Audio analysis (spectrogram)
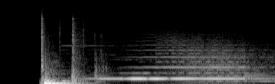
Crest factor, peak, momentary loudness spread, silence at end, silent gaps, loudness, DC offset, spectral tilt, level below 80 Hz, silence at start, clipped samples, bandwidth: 16 dB; 0 dBFS; 12 LU; 0 s; none; -19 LUFS; under 0.1%; -8.5 dB/octave; -18 dBFS; 0.4 s; under 0.1%; 9.2 kHz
